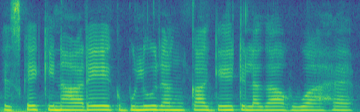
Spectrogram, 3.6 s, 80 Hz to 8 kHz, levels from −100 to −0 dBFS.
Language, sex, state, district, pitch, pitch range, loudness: Hindi, female, Jharkhand, Deoghar, 255 Hz, 245-260 Hz, -13 LUFS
